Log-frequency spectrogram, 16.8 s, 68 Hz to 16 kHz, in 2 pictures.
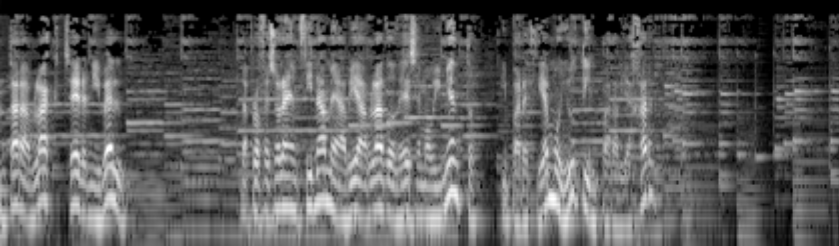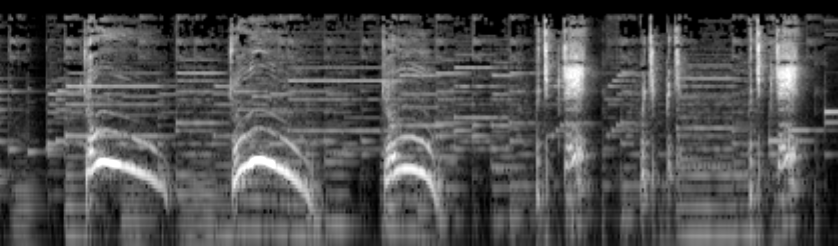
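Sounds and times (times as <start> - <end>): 
speech: 0.0 - 1.4, 2.4 - 6.8, 12.2 - 12.8
person imitating bird calls with hooting whoops to attract birds: 9.2 - 10.1, 10.7 - 11.6, 13.8 - 15.2, 15.9 - 16.4
short hissing clicking mouth sounds: 13.8 - 14.0, 14.8 - 16.2.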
